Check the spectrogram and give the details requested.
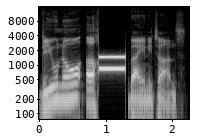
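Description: A man's voice: mid-range voice, huge pitch swings, moderate pace, clear, resonant tone, no echo, clean studio sound. A man, a radio host chatting casually. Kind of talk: casual prank reveal.

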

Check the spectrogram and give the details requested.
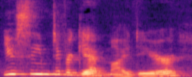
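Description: A woman's voice: mid-range voice, wildly swooping pitch, unhurried, mellow. A woman playing a proud, proper elderly spinster secretary, haughty and scolding, in an amateur radio play. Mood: stern, haughty. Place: meeting room stage before an audience. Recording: distant mic, faint room noise.

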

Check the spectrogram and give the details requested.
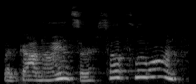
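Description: A woman's voice: on the high side, sing-song, brisk. Woman reading aloud, echoey room. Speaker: storybook reader for children. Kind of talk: expressive read-aloud with simple explanations for children. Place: small plain indoor room. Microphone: phone or camera a few feet away. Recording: echoey room, distant phone mic.

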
